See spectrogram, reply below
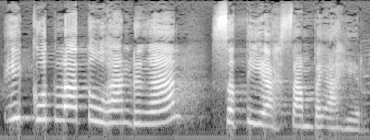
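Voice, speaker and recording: A woman teaching a children's church service, telling a Bible story in an animated way and asking the children questions. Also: extremely high pitch, slow pace. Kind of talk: sermon for children.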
